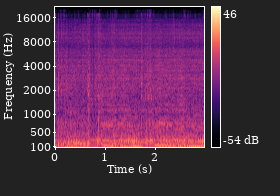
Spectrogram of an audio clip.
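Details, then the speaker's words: 1972 Triumph 650 Bonneville twin, revived after sitting since about 1984, with two new spark plugs fitted; steady, even idle with a smooth low beat and no stumbling or hunting, sounding much better once the choke is off. Normal idle. "Yeah, that sounds a lot better now that the choke's off."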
